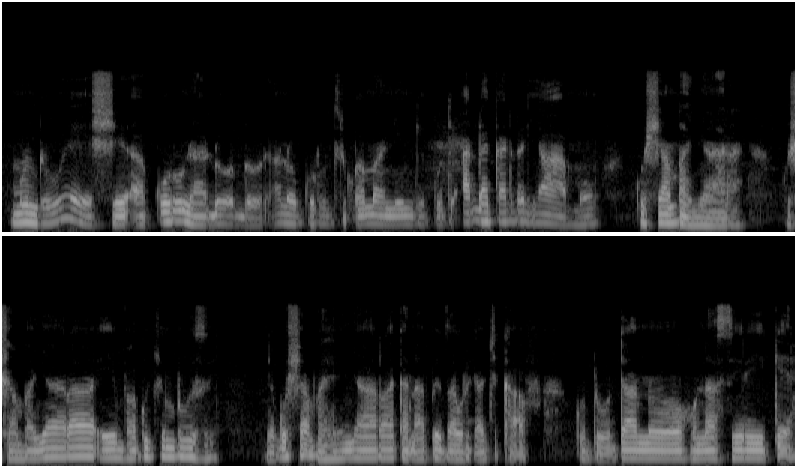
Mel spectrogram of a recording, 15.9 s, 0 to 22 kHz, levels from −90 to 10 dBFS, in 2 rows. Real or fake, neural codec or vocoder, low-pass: real; none; 7.2 kHz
